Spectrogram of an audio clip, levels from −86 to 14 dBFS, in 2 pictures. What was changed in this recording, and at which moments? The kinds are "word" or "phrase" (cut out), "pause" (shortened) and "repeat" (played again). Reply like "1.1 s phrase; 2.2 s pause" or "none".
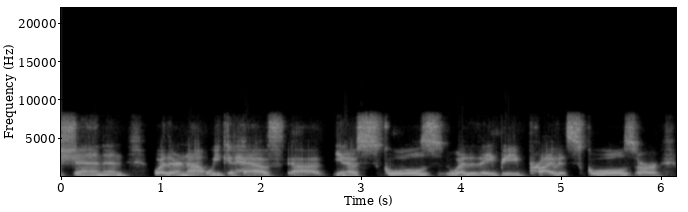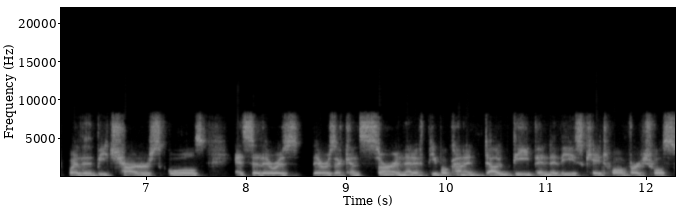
none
